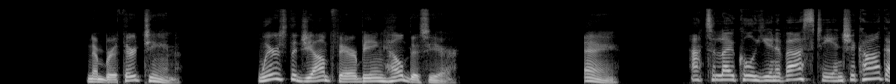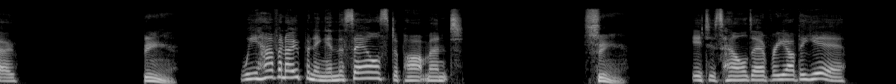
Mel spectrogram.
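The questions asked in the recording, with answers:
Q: Where's the job fair being held this year?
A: A: At a local university in Chicago.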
